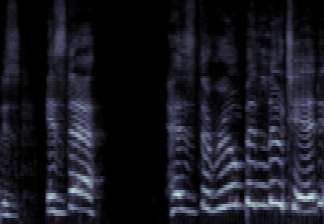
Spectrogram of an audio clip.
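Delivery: high yell with rising pitch. Recounting what he yelled out, the speaker is retelling a yell. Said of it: "and he yells out".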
